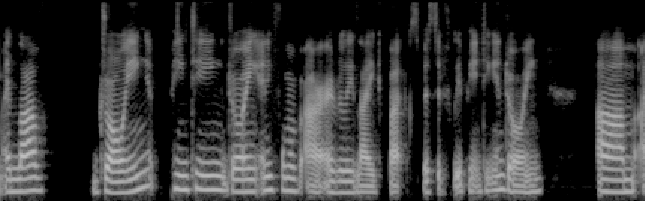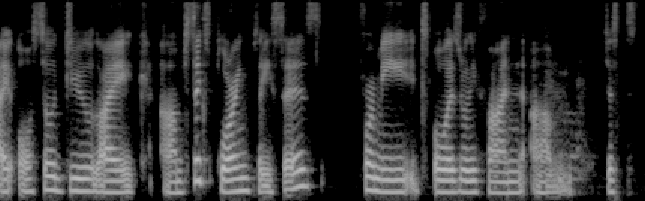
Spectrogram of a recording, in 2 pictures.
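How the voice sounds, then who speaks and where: A woman in her thirties from Tanzania, introducing herself in a relaxed, hesitant way. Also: lowish voice, gravelly, no room sound, studio quality. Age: 30s. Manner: relaxed, hesitant, many fillers. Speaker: guest. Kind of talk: casual self-introduction.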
